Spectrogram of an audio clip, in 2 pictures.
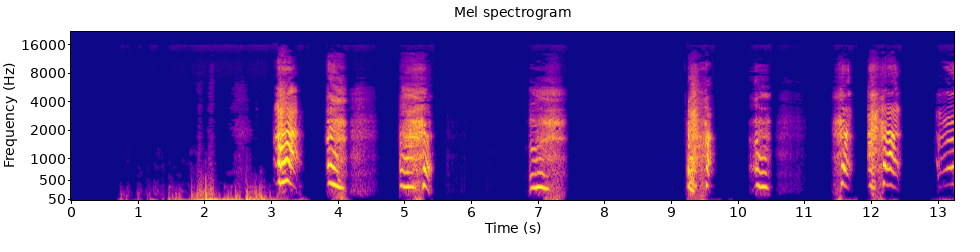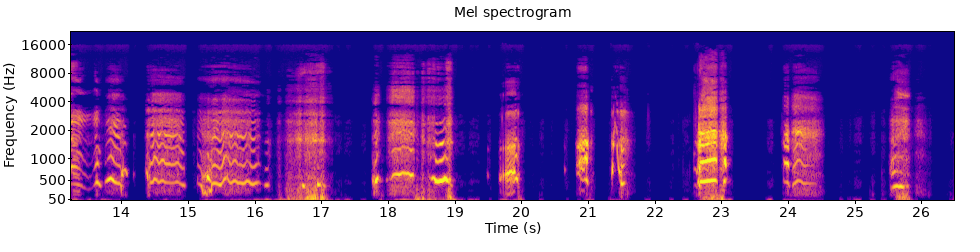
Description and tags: dying female
american, voice, grunt, vocal, moan, woman, die, dying, groan, english, pain, request, painful, death, female, hurt, girl, scream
